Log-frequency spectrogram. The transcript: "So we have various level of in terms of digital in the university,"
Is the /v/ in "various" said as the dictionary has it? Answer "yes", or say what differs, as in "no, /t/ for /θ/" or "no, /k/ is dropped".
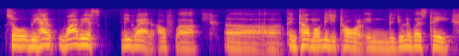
no, /w/ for /v/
